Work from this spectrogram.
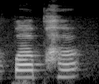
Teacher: P-ph, both are voiceless, but one is aspirated.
